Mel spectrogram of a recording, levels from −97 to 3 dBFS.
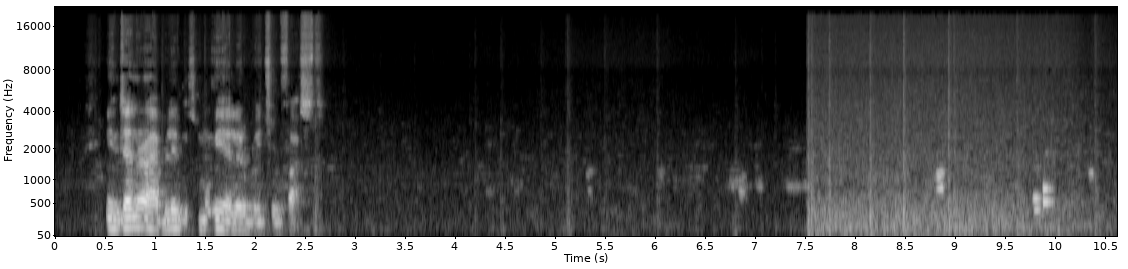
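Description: Noise suppressor artifacts run through the whole of this speech clip: the suppressor estimates which frequency bands hold steady noise and pulls them down frame by frame, by about 15 dB here, so the background sinks in the pauses and swells back up beneath each phrase. From around seven and a half seconds the room noise itself climbs by about 16 dB, sitting about 18 dB under the speech, which makes that pumping between gaps and words easier to hear.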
